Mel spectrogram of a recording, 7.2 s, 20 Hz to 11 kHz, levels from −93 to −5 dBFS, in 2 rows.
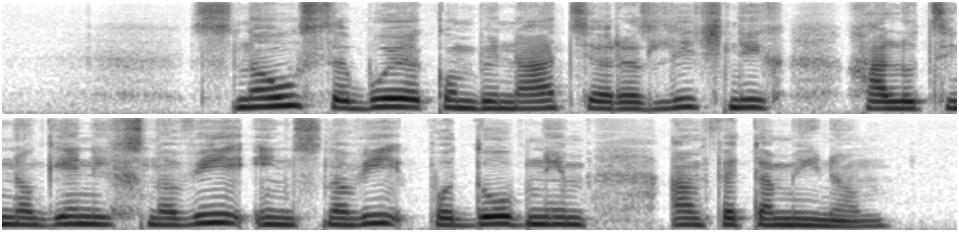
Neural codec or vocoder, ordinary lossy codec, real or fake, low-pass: vocoder, 22.05 kHz, 80 mel bands, Vocos; none; fake; none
